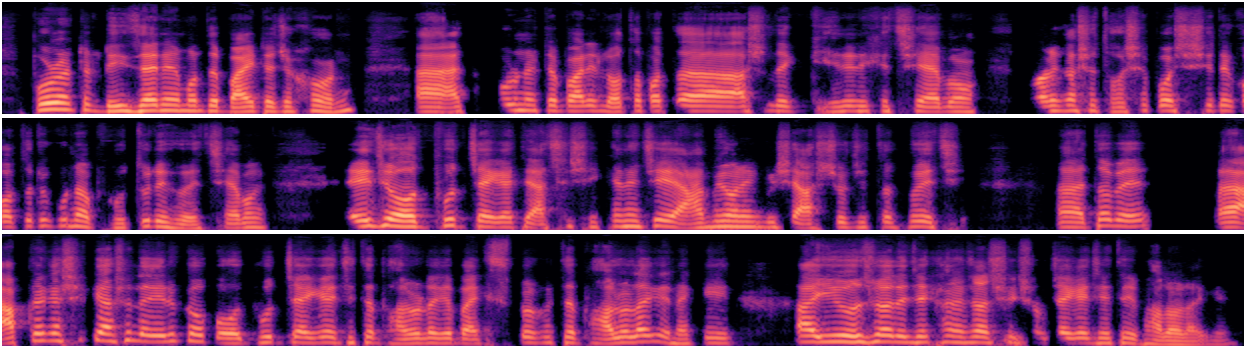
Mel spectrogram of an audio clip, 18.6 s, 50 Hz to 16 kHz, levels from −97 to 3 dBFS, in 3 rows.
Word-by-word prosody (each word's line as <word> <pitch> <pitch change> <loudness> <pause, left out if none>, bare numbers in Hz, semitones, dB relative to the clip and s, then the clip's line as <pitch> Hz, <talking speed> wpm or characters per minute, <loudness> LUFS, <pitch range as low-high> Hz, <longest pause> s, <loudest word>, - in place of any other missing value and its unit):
পুরনো 210 +2 +9
একটা 190 -1 -5
designer 170 +2 +6
এর - - -1
মধ্যে 165 -1 +1
বাড়িটা 150 +2 +4
যখন, 155 -2 -1 0.4
আ - - +6
এত 150 - -9
পুরনো 185 0 -2
একটা 170 -1 -3
বাড়ি 160 +1 +3
লতাপাতা 165 +3 -1 0.3
আসলে 165 +2 -6 0.2
ঘিরে 150 +3 -5
রেখেছে 160 +1 -9
এবং 145 0 -1 0.4
অনেক 160 +2 +2
অংশ 175 0 -4
ধসে 145 +5 -7
পড়সে 170 -1 -1
সেটা 175 0 -5
কতটুকু 190 +3 -5
না - - +4
ভূতুড়ে 170 +6 -3
হয়েছে। 120 +2 -5
এবং 155 +2 -3 0.5
এই 185 - +6
যে 215 - +5
অদ্ভুত 180 +5 0
জায়গাটি 160 -2 +2
আছে - - -11
সেখানে 180 +3 -3
যেয়ে 180 -4 +3
আমিও 175 +4 +2
অনেক 170 -1 +1
বেশি 155 - -6
আশ্চর্যজিত 155 +3 -9 0.2
হয়েছি। 170 -3 -4 0.5
আ - - +2 0.2
তবে 190 -3 +1 0.5
আ - - +6
আপনার 235 0 -1
কাছে 235 +3 -4
কি - - 0
আসলে 240 -1 -2
এরকম 220 +2 -1 0.2
অদ্ভুত 175 +4 -3
জায়গায় 175 0 +1
যেতে 175 +1 -3
ভালো 145 +2 0
লাগে 160 -1 +1
বা - - +3
explore 170 +5 -6
করতে 175 0 -3
ভালো 145 +4 +2
লাগে 200 -2 0
নাকি 145 +3 -7 0.4
আ - - +7 0.2
usually 195 0 +4
যেখানে 185 +1 -2
যান 180 -2 +3
সেসব 175 - -9
জায়গায় 165 -1 +1
যেতেই 160 -1 -3
ভালো 120 -1 +1
লাগে? 110 +2 -9
170 Hz, 215 wpm, -22 LUFS, 155-180 Hz, 0.5 s, পুরনো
